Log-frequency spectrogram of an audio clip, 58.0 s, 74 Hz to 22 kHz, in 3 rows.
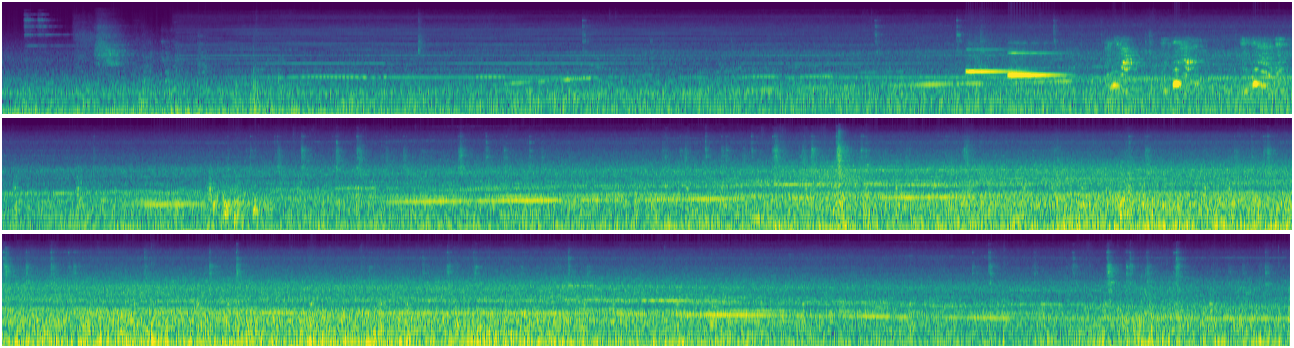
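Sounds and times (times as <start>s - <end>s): wheels rumbling on rail: 0.0s - 58.0s
electric train motor whine: 2.4s - 16.6s.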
